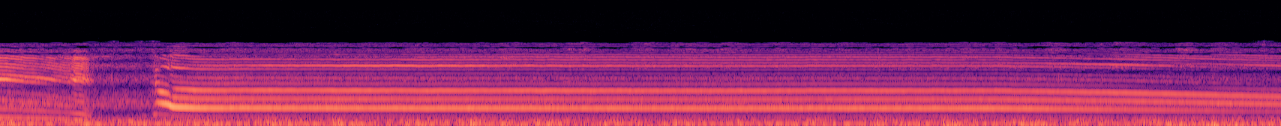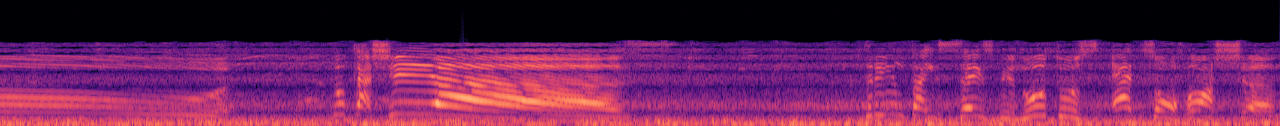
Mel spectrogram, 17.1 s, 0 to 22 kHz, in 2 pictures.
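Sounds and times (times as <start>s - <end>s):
commentator shouting goal: 0.0s - 10.1s, 10.8s - 12.9s.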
